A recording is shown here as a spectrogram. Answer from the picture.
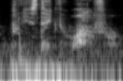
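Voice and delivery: voiceless, barely-there whisper; hushed, very faint offering; timid whisper. Real, not acted. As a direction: whisper a nervous plea.

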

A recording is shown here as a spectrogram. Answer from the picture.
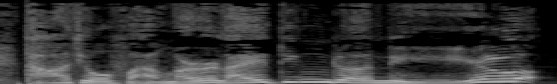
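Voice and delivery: chuckling as the line ends; sly, amused laughter; laughing. Acted. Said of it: "蝴蝶花暗暗好笑".

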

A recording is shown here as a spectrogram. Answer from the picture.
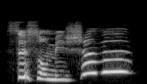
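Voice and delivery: high, loud excited cry; exclaiming. A narrator's reading. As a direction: call out in surprise. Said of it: "s'écrie-t-il".

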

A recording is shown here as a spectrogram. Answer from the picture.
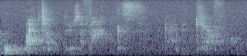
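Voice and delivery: urgent whisper, mock alarm; hushed warning. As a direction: whisper it so the fox won't hear. Pretend warning about a fox.

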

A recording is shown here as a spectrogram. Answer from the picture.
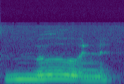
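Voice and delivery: "Moon" with a long hummed m and vowel; stretched sounds. Shown as a demonstration. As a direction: draw out "Moon" slowly. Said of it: "Those are stretchable sounds".

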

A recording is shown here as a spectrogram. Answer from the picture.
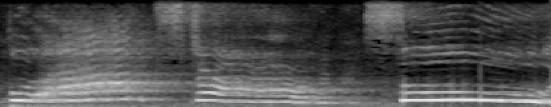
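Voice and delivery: high, very drawn-out battle cry; shouted attack call. Retold or imitated. Imitating the character's attack call, high and stretched. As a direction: stretch the call like an anime hero. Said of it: "he's like".

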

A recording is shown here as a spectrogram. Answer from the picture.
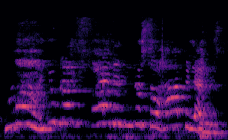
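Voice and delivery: high-pitched, lightly voiced child; imitating her son. Son asks fired mom why she's happy, high-pitched. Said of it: "And then my son said".

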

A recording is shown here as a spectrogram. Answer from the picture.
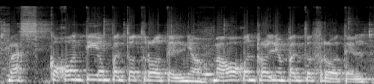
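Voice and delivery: usual speaking voice

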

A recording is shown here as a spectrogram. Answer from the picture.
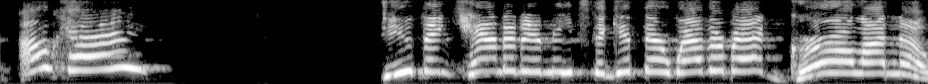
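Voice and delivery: very high, loud sing-song greeting; bright high-pitched phone hello; chirpy phone voice. Retold or imitated. Her chirpy chat with operators.

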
